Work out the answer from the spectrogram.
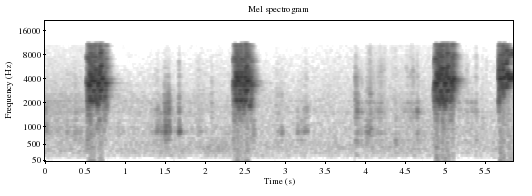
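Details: Two rosy-faced lovebirds kept as pets sit huddled at an entrance, calling with loud grating squeaky chirps about every two seconds, with soft low mutterings in the gaps.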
